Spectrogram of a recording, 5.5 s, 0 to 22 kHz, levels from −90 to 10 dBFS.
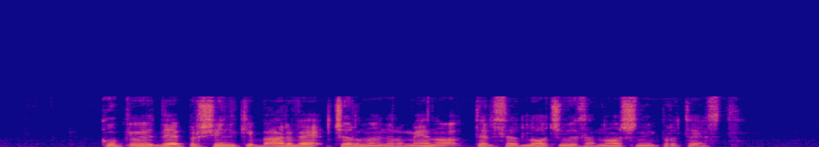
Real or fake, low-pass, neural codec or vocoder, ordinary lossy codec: real; none; none; none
